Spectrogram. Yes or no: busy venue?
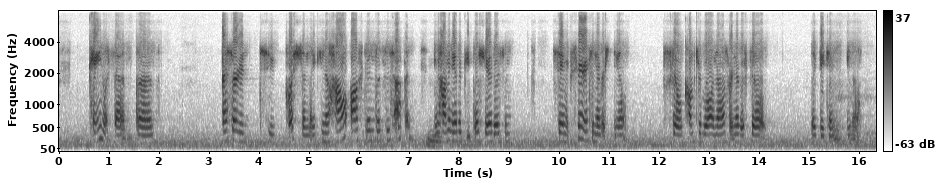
no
